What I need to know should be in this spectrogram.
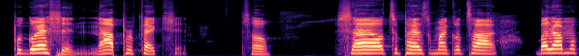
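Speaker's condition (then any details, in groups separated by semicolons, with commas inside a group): Cerebral palsy; uses power wheelchair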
